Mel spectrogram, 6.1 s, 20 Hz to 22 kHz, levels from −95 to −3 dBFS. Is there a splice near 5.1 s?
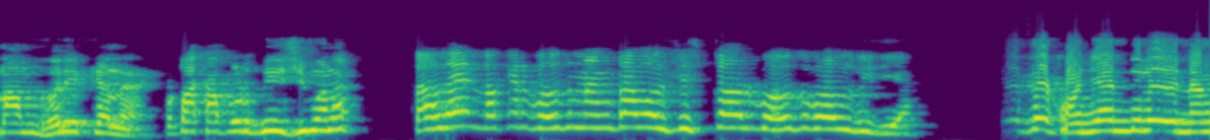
yes; 1 cut; at 5.1 s

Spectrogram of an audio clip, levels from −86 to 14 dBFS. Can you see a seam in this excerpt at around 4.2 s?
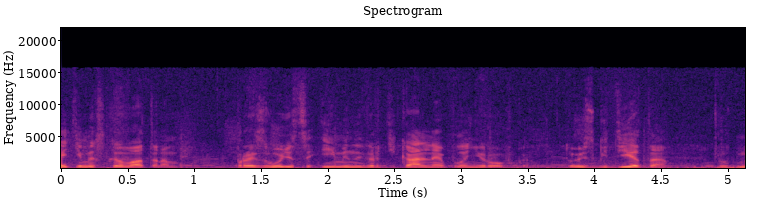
no; 1 cut; at 1.2 s

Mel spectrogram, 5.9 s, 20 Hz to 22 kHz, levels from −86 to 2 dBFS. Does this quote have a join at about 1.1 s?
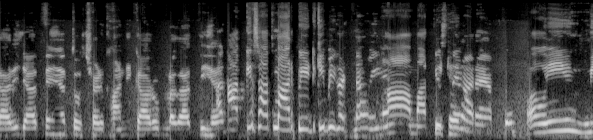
no; 1 cut; at 2.3 s

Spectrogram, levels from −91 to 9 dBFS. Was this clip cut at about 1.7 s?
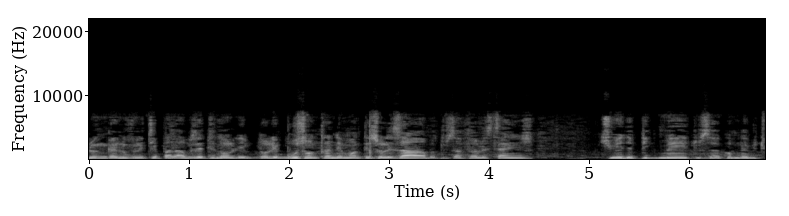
no; 0 cuts

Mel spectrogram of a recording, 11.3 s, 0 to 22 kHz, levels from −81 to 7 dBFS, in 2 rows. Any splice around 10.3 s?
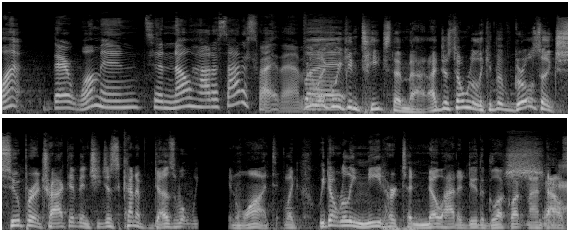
no; 3 cuts; at 3.0 s, 6.3 s, 8.4 s

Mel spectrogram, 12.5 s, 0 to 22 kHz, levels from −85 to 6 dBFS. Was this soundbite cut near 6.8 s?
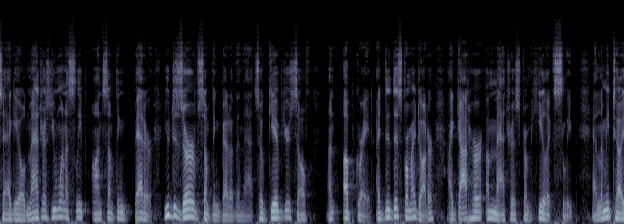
no; 0 cuts

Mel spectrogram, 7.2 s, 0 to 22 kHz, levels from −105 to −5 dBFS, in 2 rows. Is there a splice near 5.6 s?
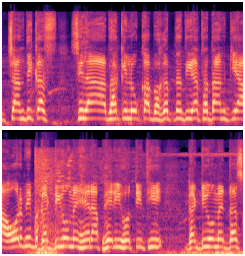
no; 1 cut; at 4.1 s

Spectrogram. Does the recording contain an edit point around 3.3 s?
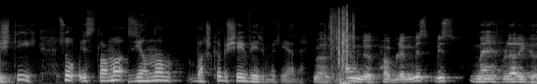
yes; 1 cut; at 3.3 s

